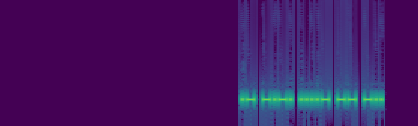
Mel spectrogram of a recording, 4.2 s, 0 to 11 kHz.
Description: Morse code, heard as a keyed tone, about 42 wpm, 700 Hz. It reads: AC4MD
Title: USA Call Signs - 5 Characters - Repeated 3x - 45wpm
